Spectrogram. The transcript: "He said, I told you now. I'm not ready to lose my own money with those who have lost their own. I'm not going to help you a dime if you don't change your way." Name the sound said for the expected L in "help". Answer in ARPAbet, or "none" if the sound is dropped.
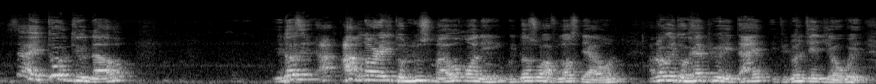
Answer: L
